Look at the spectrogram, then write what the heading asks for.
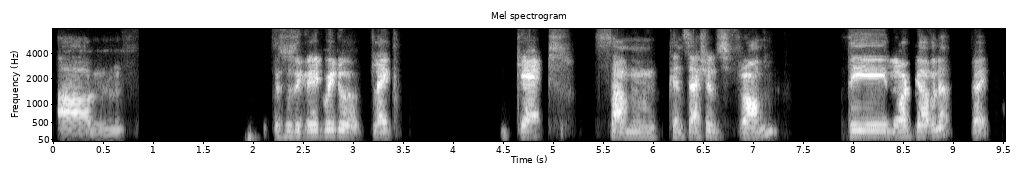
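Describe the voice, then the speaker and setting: Male player, very bright, sharp voice, medium pitch, casual banter. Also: steady tone, slow, long pauses, rough recording. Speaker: podcast player.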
